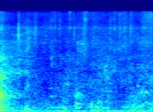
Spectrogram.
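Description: Faint room tone of a lecture hall: a low steady hum with a faint click near the start.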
